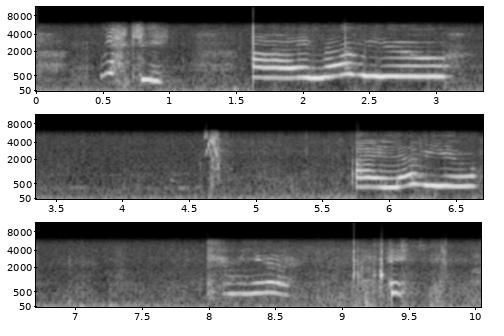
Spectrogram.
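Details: Pet dog practising "I love you" sounds: a few spaced-out warbling whines, each rising then falling, with quiet room noise between the phrases.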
